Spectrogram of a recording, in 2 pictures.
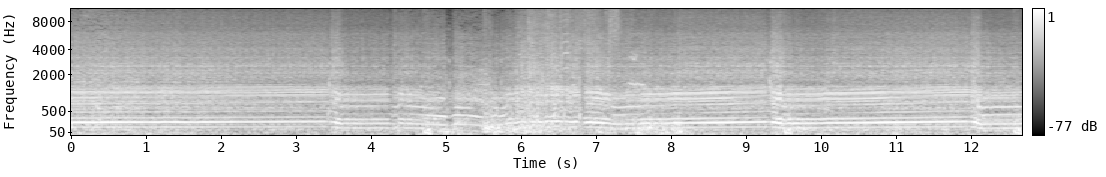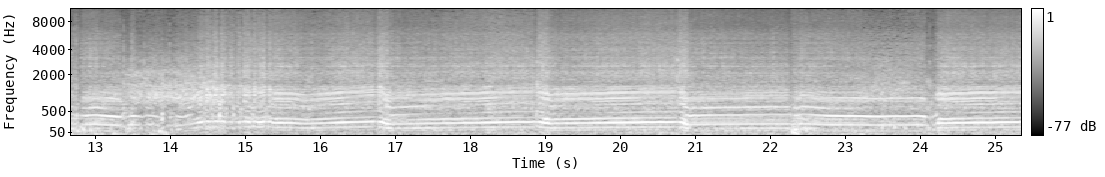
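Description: A Dodge SRT Viper's engine in the racing game Need for Speed Heat, revving loudly and continuously with repeated rising and falling pitch sweeps through gear changes, alone without talk.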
